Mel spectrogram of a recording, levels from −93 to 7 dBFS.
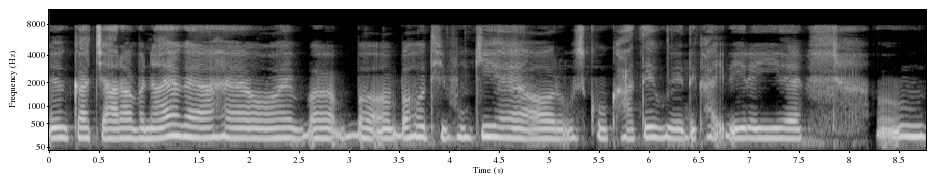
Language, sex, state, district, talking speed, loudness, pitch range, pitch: Hindi, female, Uttarakhand, Tehri Garhwal, 135 wpm, -17 LUFS, 190-210 Hz, 200 Hz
